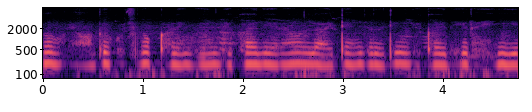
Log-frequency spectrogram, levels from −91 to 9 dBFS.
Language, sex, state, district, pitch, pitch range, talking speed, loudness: Hindi, female, Bihar, Gopalganj, 205 Hz, 200-210 Hz, 250 wpm, -33 LUFS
